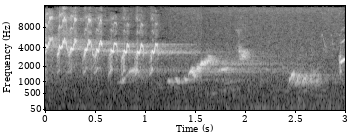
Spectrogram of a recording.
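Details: White-rumped shama song used as training material for competition birds: a fast run of sharp, high chirps, then rising slurred whistles and a short lower trill, ending on a bright upward note.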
